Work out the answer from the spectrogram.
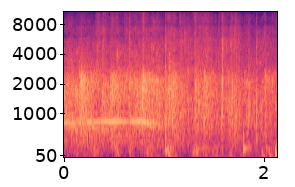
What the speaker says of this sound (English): Y'all, please give her a round of applause.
